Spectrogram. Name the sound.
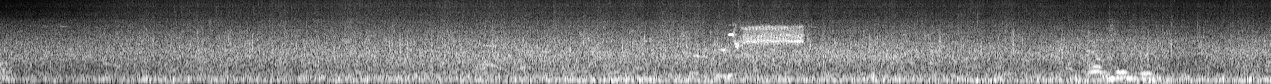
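distant waterfall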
